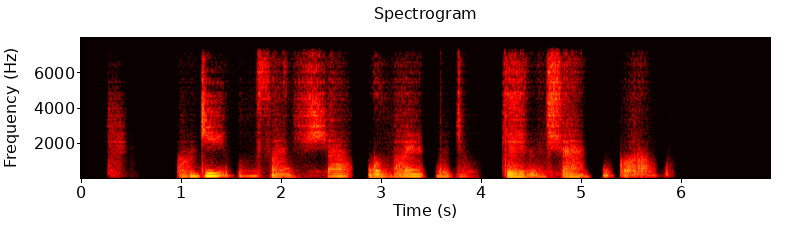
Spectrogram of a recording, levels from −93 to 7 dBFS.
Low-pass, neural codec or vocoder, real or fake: 7.2 kHz; codec, 44.1 kHz, 0.9 kbps, DAC; fake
